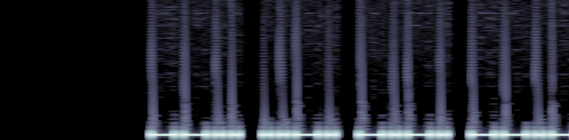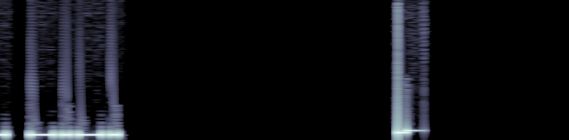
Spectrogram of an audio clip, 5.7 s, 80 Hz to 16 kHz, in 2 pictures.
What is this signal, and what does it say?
Morse code, heard as a keyed tone, about 30 wpm, 700 Hz. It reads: ZFCQC
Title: Code Groups - 5 Letters - 30wpm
